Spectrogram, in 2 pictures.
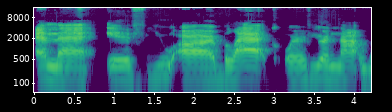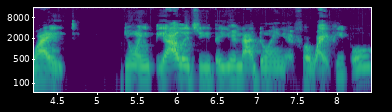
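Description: A woman's very deep, low voice, very slow and monotone with flat intonation. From US South. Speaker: theologian and podcaster. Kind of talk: interview conversation.

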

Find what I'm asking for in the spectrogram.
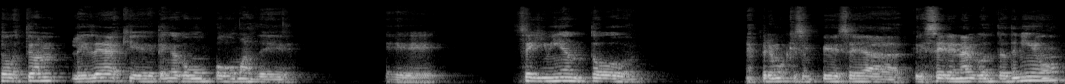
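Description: With audible room echo, a man speaks in a somewhat breathy, fairly high-pitched voice. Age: 30s. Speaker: YouTuber sharing personal experiences. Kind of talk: personal monologue video.

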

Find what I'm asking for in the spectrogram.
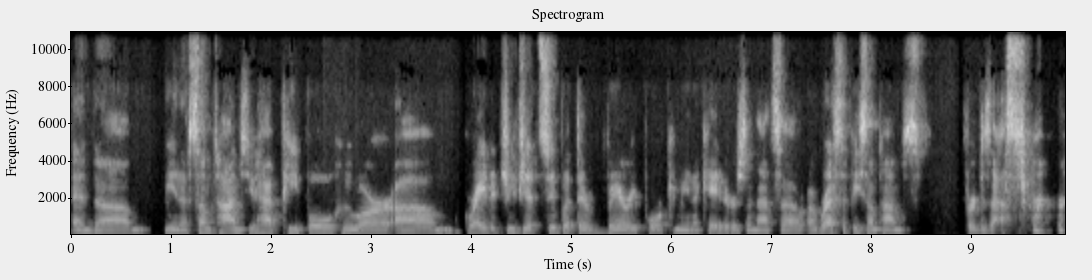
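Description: A woman with a Southern US accent speaks at a very deep, low pitch, with ordinary pitch variation. Her loudness stays very even throughout. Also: moderate pace, quiet background. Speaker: podcast host and English teacher. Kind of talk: interview conversation.

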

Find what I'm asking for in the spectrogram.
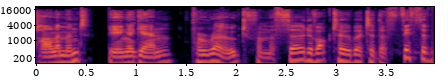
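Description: A man speaks at a fairly quick pace in a plain, everyday voice, with ordinary pitch variation. The sound is dry and close with no echo, and the recording is very clean against a silent background. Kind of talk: audiobook reading. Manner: measured, steady narrator's pace; formal, storytelling cadence.

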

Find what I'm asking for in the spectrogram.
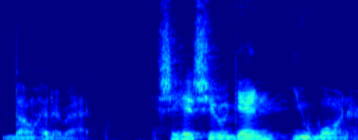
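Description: A man with an American accent talks at a fairly quick pace in a plain, everyday voice, his intonation fairly even. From US South. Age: 20s. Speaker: podcast host. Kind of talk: casual chat.

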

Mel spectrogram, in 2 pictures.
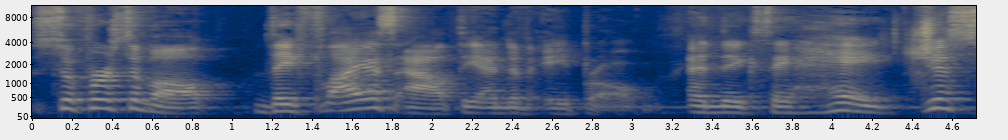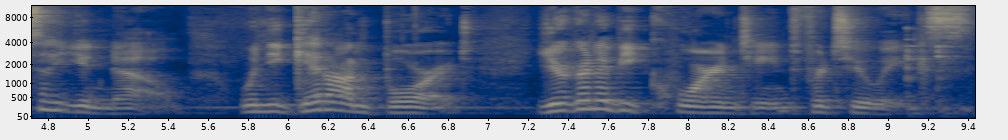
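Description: Audible room echo surrounds a man speaking at a moderate pace in an American accent, his fairly high pitch swinging very widely. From Pittsburgh, Pennsylvania. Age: 30s. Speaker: podcast co-host. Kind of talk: casual chat.

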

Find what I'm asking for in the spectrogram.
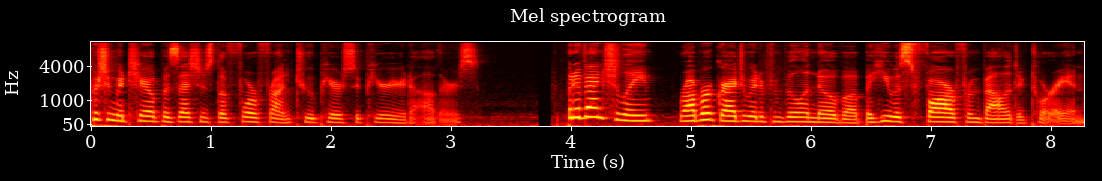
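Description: With an ordinary speaking voice, a woman talks at a fairly quick pace, fairly low in pitch, with ordinary pitch variation. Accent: American. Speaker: true crime podcast host. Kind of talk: true-crime narration. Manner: conversational, wry, informal asides.

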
